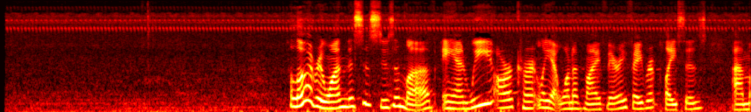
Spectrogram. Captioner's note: nature sounds of insects buzzing and chirping in background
